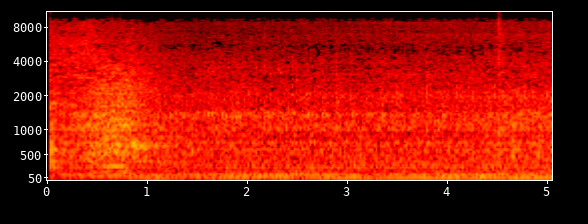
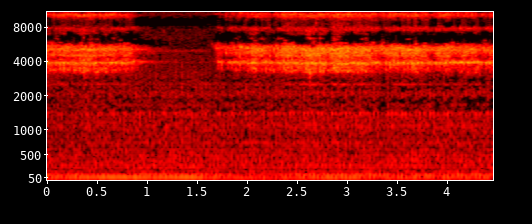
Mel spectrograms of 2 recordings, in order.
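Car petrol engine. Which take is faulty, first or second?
second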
